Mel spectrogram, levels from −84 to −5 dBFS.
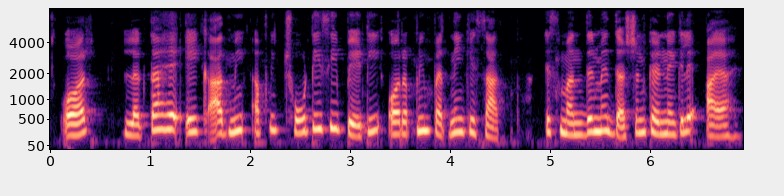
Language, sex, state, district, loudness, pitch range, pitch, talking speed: Hindi, female, Uttar Pradesh, Budaun, -16 LUFS, 220-275 Hz, 250 Hz, 200 wpm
